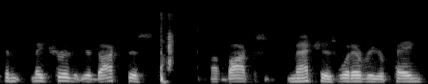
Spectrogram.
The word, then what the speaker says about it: DOCSIS: wanted to comment on docsis that's how d-o-c-s-i-s is pronounced docsis is the cable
